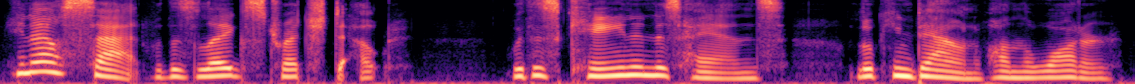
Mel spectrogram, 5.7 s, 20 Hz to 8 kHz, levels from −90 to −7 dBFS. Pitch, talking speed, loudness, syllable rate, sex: 205 Hz, 200 wpm, -18 LUFS, 5.0 syllables/s, female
